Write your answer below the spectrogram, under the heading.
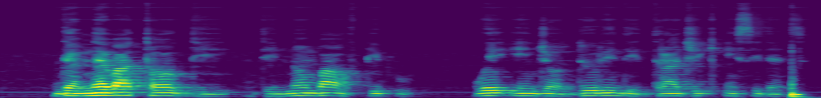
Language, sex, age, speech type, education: Nigerian Pidgin, male, 30-45, spontaneous, tertiary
